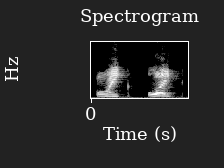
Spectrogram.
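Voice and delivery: cheerful pig grunts; the piglet joins in; piglet oinks. A narrator's reading. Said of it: "said the piglet".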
